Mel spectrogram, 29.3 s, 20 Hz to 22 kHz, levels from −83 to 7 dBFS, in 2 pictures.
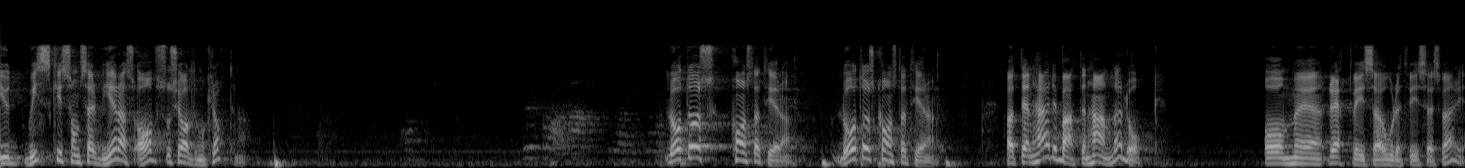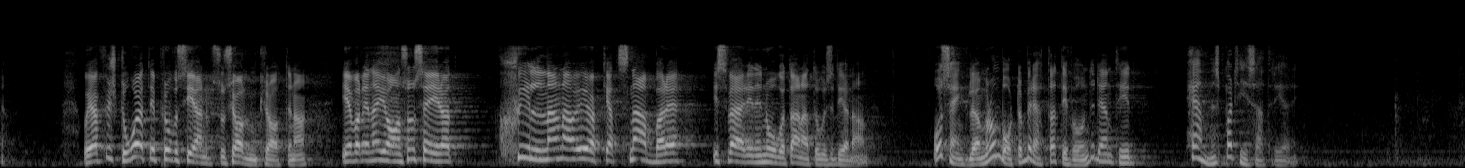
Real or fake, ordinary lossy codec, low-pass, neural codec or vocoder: real; none; 7.2 kHz; none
